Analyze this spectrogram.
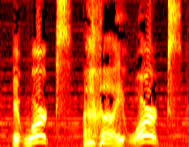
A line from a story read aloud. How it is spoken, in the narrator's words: the man yelled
